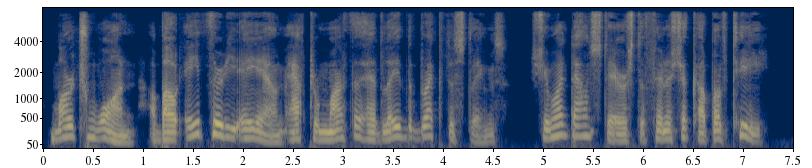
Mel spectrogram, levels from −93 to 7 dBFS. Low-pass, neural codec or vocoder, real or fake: 7.2 kHz; codec, 16 kHz in and 24 kHz out, 1.1 kbps, FireRedTTS-2 codec; fake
